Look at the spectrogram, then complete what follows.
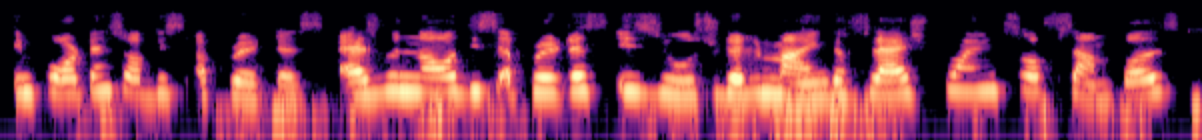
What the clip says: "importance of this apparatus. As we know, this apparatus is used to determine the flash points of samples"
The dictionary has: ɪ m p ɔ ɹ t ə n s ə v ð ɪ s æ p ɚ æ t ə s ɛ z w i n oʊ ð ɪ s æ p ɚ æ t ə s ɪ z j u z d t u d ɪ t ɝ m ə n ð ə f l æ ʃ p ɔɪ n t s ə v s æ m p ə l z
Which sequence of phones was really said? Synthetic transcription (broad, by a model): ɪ m p ɔ ɹ t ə n s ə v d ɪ s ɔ p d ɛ t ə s ɛ z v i n oʊ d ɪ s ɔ p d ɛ t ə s ɪ z j u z t u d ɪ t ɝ m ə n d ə f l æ ʃ p ɔɪ n t s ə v s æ m p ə l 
